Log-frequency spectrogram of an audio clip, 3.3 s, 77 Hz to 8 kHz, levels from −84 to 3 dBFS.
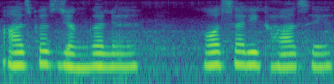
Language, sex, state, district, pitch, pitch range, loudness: Hindi, female, Haryana, Jhajjar, 210 Hz, 205-225 Hz, -16 LUFS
